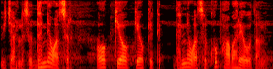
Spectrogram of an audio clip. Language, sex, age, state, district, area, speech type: Marathi, male, 18-30, Maharashtra, Satara, rural, spontaneous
